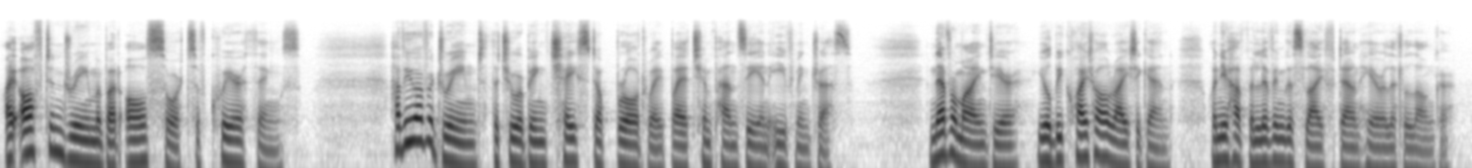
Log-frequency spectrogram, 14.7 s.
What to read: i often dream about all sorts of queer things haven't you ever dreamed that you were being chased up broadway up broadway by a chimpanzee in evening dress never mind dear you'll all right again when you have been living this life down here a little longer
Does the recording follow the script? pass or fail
fail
